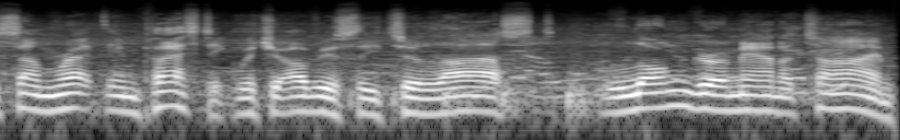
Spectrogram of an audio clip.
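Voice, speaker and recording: A man talks at a fairly slow pace in a fairly high voice. Music plays in the background, and the room echo is audible. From Australia. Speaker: vlogger living abroad. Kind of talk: casual vlog narration.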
